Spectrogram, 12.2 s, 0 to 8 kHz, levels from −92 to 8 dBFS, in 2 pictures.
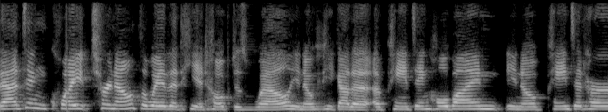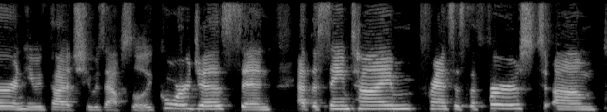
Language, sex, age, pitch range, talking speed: English, female, 20-39, 205-275 Hz, 195 wpm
